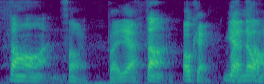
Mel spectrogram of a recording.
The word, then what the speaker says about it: Thawne: So I was saying it wrong. Yeah. Thawne.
